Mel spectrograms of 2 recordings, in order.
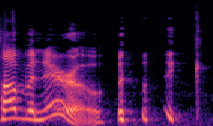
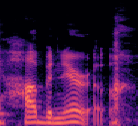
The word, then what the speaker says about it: habanero: But it's like there there's no ena in there. It's just habanero. I think it's because they probably confuse it with like jalapeno.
